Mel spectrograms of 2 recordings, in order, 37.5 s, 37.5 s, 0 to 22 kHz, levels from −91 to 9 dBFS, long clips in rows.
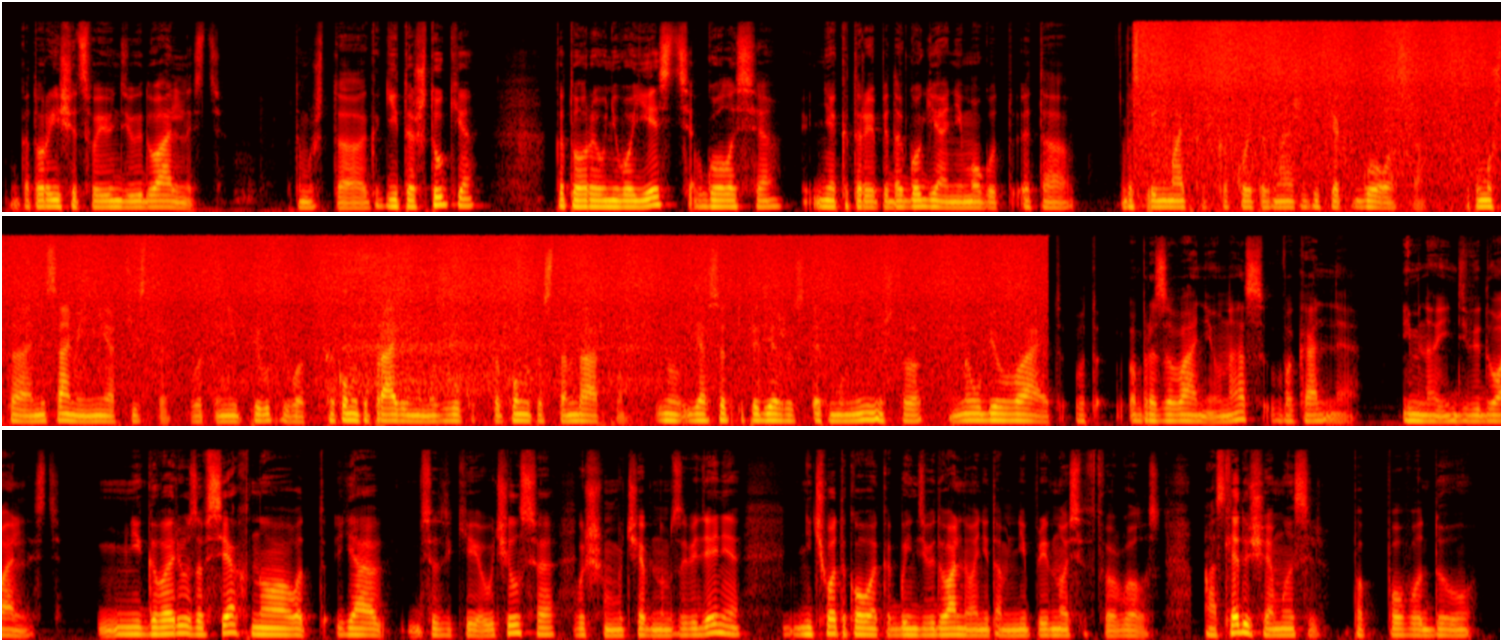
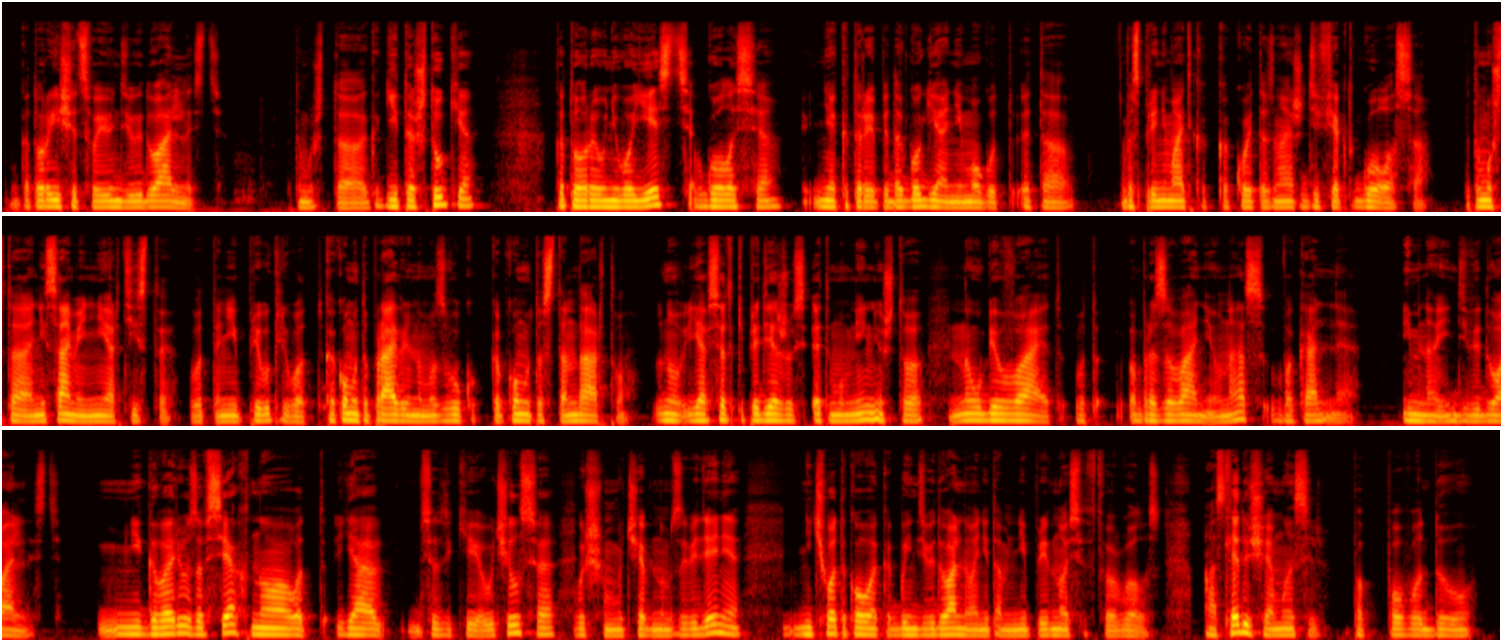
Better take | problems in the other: second | hiss; loud; from 9.5 to 21 s; 1 dB below the speech

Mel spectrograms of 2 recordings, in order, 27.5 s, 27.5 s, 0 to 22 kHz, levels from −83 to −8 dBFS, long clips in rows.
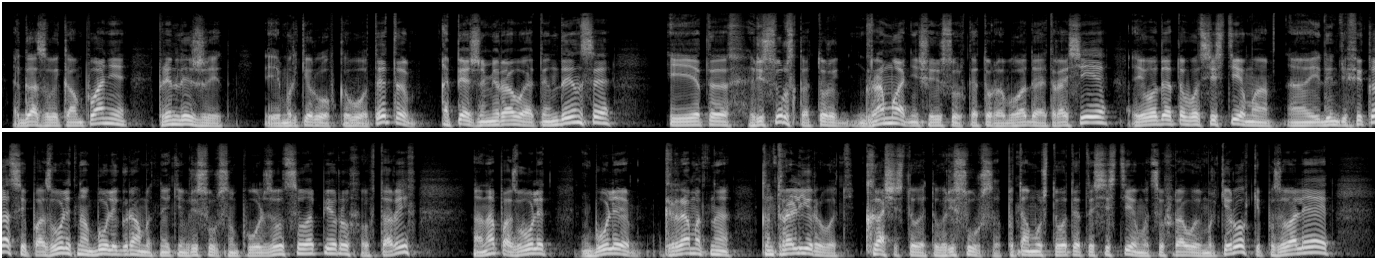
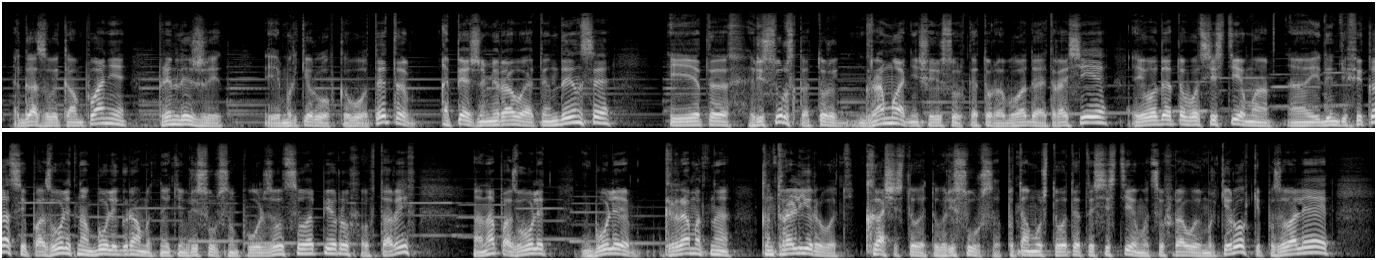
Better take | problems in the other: first | background music; faint; until 20 s; 20 dB below the speech

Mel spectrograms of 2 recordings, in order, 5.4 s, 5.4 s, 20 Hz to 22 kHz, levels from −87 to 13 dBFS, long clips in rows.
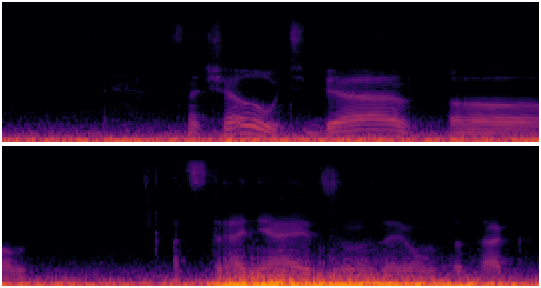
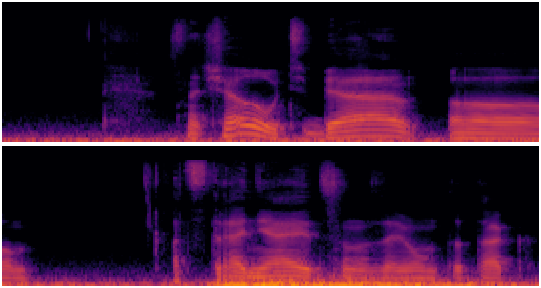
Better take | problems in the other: second | wind noise on the microphone; heavy; 2 dB above the speech; occasional gusts in the second

